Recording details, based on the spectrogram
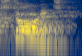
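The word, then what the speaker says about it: Stoddart: see I get a blank so it's started. S T O D A R T folks. Okay. So, anyone listening saying he pronounced it wrong, it's also on the screen there.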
